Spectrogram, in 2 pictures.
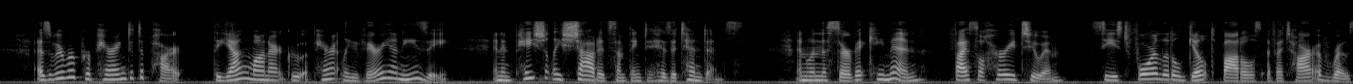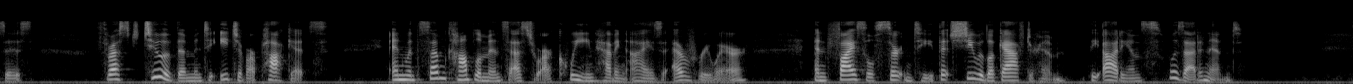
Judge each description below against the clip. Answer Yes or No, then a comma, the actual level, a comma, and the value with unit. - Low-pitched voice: No, medium, 180 Hz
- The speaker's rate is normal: Yes, average, 165 wpm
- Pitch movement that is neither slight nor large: No, wide, 6.7 semitones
